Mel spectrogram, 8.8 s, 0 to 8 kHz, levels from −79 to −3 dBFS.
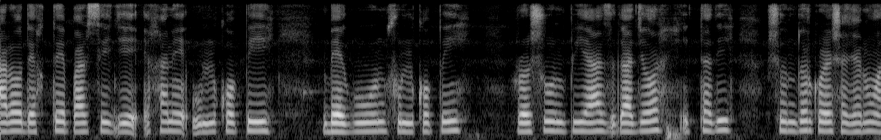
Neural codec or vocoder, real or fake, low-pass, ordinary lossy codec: autoencoder, 48 kHz, 128 numbers a frame, DAC-VAE, trained on Japanese speech; fake; 7.2 kHz; none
